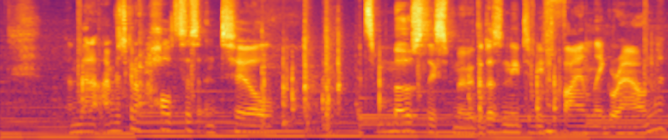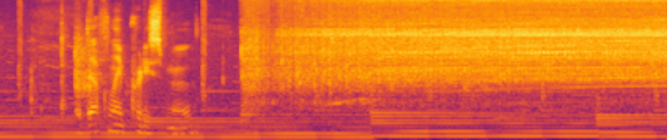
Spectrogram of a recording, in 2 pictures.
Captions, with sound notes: and then I'm just gonna pulse this until it's mostly smooth. It doesn't need to be finely ground but definitely pretty smooth. (blender whirring)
